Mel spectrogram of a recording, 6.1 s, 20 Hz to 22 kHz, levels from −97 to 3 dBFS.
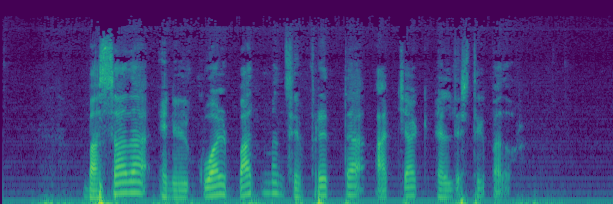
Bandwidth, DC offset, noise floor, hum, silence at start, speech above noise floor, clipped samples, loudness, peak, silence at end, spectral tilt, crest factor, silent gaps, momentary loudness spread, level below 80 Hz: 14.5 kHz; under 0.1%; -51 dBFS; none; 0.3 s; 25 dB; under 0.1%; -28 LUFS; -6 dBFS; 0.25 s; -4.5 dB/octave; 22 dB; none; 13 LU; -36 dBFS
